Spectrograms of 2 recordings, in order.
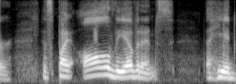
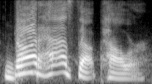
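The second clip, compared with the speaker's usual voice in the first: ordinary talk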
